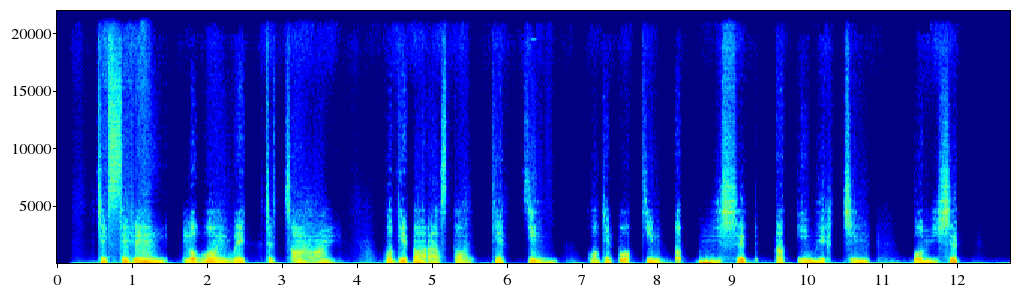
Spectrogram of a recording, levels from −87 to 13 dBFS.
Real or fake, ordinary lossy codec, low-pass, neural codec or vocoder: fake; none; none; codec, 44.1 kHz, 0.9 kbps, DAC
